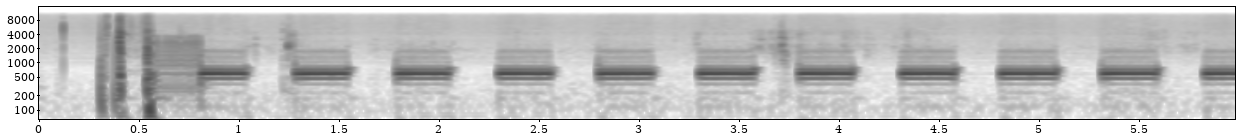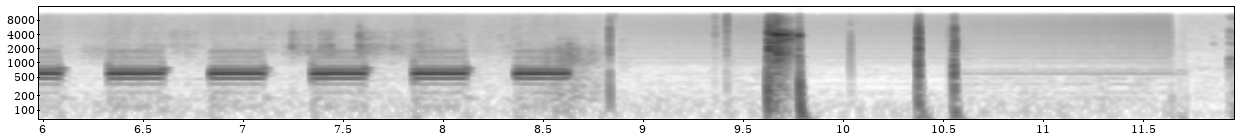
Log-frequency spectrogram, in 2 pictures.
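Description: Reorder tone from a number one step-by-step telephone exchange in New Haven, Connecticut, about 1974–1980: a loud, steady train of about eighteen even, rapid on-off tone bursts, followed by a few sharp clicks and a low residual hum.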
